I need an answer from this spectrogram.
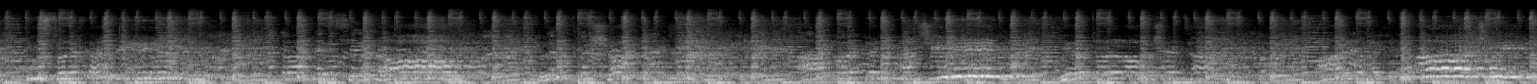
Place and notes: Gola Sefer, Addis Ababa, Éthiopie - Music in Dashen traditionnel restaurant
At Dashen Bet, all evenings, two men and a woman interpret popular and traditional songs. In this sound, the most old man sings and dances (better than Tom Jones).
Au Dashen Bet, tous les soirs, deux hommes et une femme interprètent des chansons populaires et traditionnelles. Dans ce son, l' homme le plus vieux les chante et danse (mieux Que Tom Jones).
